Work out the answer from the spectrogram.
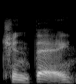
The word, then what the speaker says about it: Chinthe: Wingate's Chindits, a mispronunciation of Chinthe, the Burmese word for lion, and Merrill's marauders fought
